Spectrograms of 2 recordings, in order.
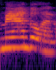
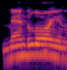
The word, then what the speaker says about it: Mandalorian: It's Mandolin, right? Is that I said it right? Genetics, Mandalorian. Mandalorian, like Mandalorian.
